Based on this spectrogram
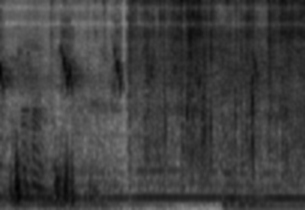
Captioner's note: birds chirping; chuckles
